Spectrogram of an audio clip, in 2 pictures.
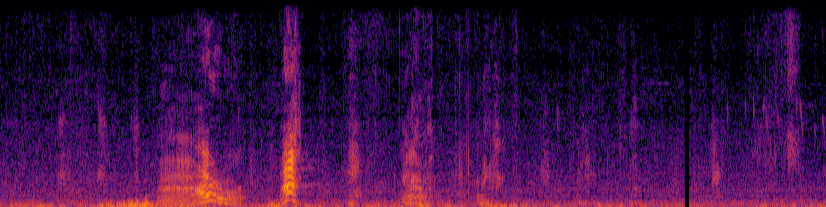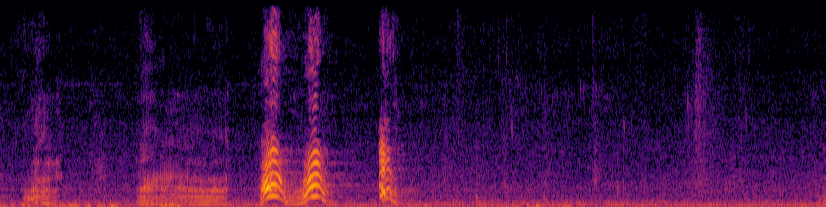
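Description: Vizsla puppy barking in short, scattered bursts, with three loud, high yapping barks in quick succession about eight seconds in.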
